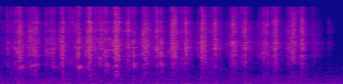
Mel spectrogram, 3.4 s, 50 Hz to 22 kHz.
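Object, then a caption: Steel balls shaken in a container. A container of larger 3/8-inch steel slingshot balls from a Daisy P51 slingshot kit is shaken. The result is a quick series of bright metallic rattles, each burst short and clattering, which fade out at the end.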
